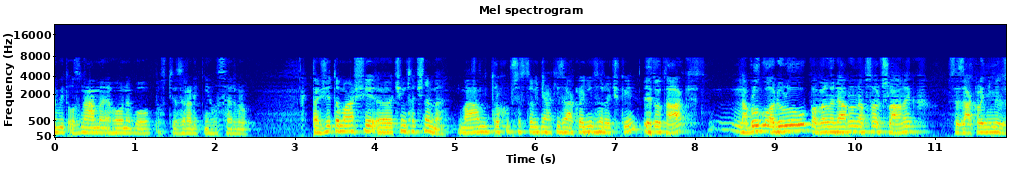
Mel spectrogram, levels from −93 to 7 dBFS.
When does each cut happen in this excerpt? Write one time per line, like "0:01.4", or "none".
none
